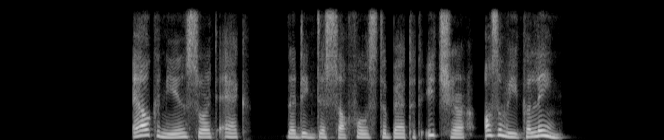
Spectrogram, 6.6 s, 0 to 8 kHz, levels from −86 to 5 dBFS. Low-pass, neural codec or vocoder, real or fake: 7.2 kHz; codec, 16 kHz in and 24 kHz out, 0.4 kbps, LongCat-Audio-Codec, two codebook decoder; fake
